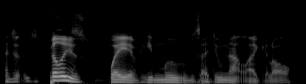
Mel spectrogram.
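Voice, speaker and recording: A man's voice: fairly low pitch, animated, brisk, fairly bright tone, no room sound, clean studio sound. A man giving casual commentary as he plays a game, sometimes reading tutorial text aloud. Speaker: gaming streamer. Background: video game music.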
